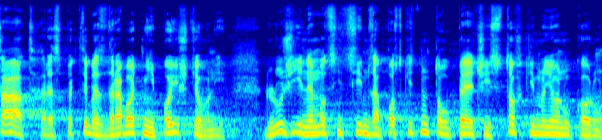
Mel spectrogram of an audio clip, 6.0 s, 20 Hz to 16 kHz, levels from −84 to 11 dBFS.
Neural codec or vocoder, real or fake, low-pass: vocoder, 48 kHz, 128 mel bands, Vocos; fake; 14.4 kHz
